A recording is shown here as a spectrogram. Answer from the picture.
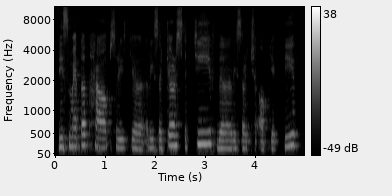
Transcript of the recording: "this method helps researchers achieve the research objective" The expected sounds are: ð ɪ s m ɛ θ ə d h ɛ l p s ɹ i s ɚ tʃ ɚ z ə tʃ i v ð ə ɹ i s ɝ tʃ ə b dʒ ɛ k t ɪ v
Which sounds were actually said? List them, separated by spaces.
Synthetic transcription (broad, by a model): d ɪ s m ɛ t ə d h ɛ l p s ɹ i s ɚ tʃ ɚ s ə tʃ i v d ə ɹ i s ɝ tʃ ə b dʒ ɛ k t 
